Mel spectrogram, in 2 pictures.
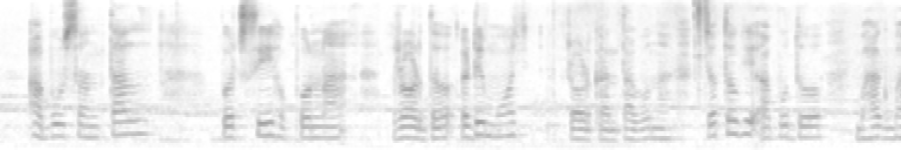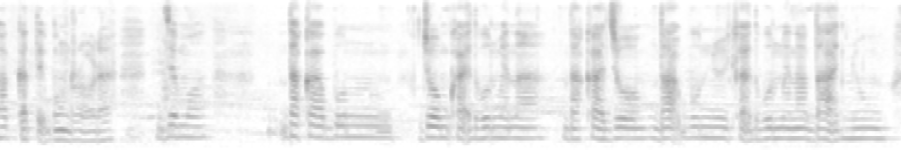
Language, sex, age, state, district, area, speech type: Santali, female, 30-45, West Bengal, Malda, rural, spontaneous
